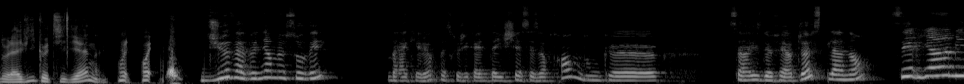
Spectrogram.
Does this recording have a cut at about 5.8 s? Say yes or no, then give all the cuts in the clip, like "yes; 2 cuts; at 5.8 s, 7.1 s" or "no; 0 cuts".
no; 1 cut; at 1.3 s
